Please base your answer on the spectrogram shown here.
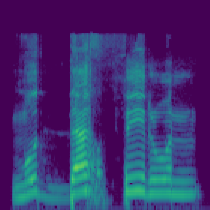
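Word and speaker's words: مدثرون: অনেকে বলে দাস দাস, এটা বললে সিন হয়ে যায়, কিন্তু এটা কিন্তু সিন না, এটা সা সা। জিহ্বার আগা, এই 2 দাঁতের আগার সঙ্গে লাগিয়ে উচ্চারণ করতে হয় এটা। মুদ্দাস, তাজের সি, মুদ্দাসি, সি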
